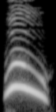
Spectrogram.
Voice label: "woo", cartoon character high pitched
